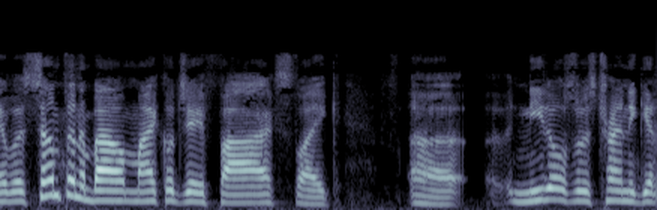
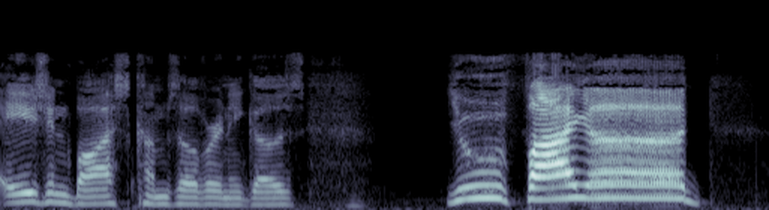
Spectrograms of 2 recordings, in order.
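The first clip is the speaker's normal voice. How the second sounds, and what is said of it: Poor imitation of another person's voice. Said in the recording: “Well, that was more Arnold. That was not a very good impression ... that really was more Arnold.”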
